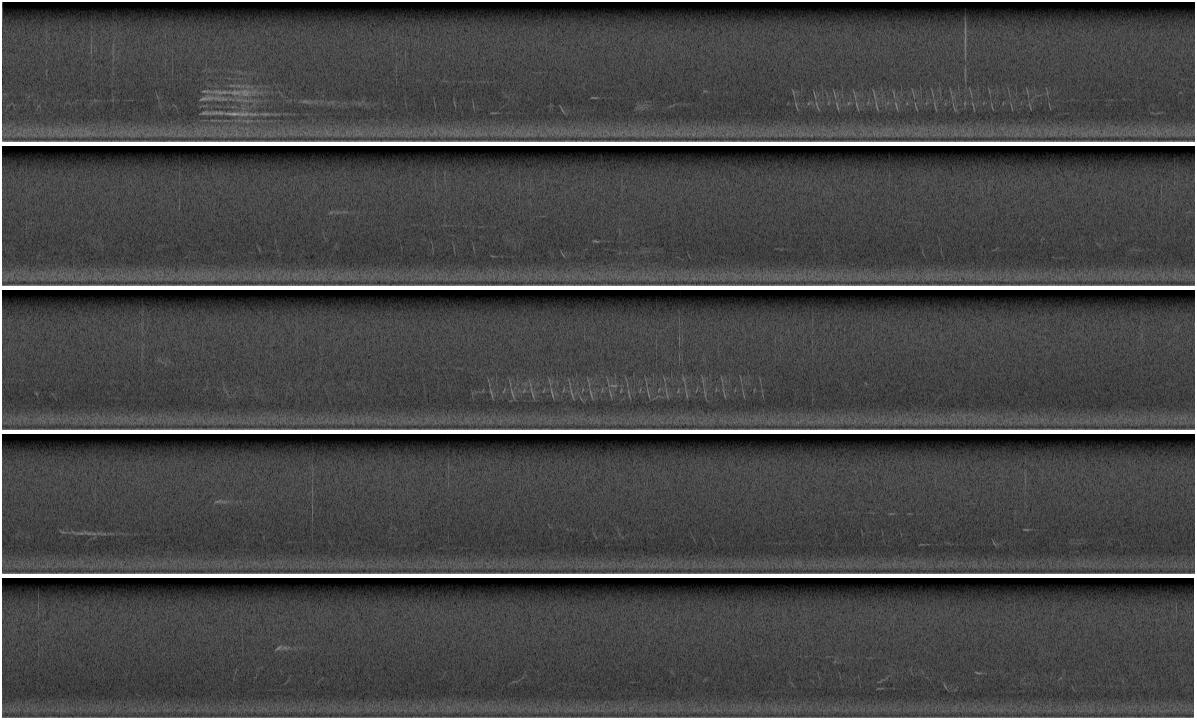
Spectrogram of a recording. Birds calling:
Blue Jay (Cyanocitta cristata), unidentified bird, Swamp Sparrow (Melospiza georgiana), Song Sparrow (Melospiza melodia)

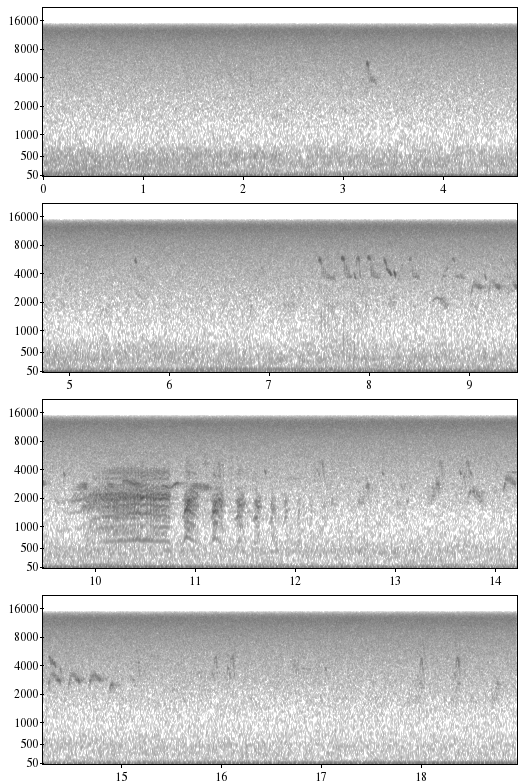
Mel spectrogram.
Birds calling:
Erckel's Francolin (Pternistis erckelii), Warbling White-eye (Zosterops japonicus)

